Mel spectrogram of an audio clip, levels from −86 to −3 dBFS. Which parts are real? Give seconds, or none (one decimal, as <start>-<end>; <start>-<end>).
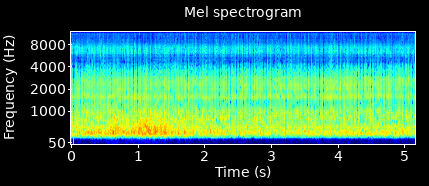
none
